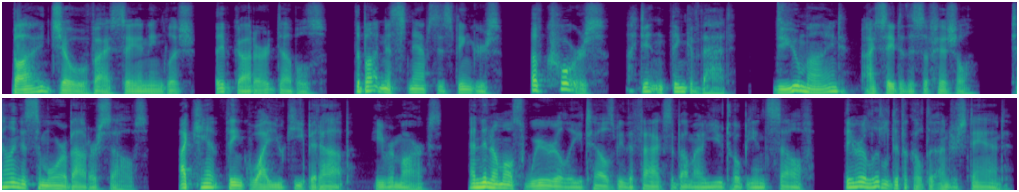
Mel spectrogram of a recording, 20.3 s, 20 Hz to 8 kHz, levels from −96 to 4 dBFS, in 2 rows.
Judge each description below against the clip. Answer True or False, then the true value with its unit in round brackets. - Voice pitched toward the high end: False (80 Hz)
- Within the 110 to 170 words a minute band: False (190 wpm)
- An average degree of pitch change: False (8.9 semitones)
